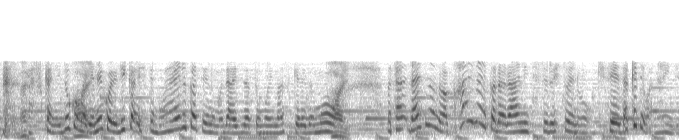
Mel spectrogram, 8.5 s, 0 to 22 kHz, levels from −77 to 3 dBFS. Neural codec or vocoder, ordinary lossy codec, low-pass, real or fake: none; AAC, 24 kbps; 3.6 kHz; real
